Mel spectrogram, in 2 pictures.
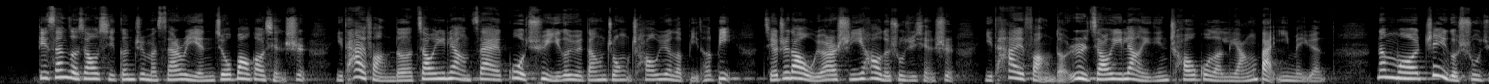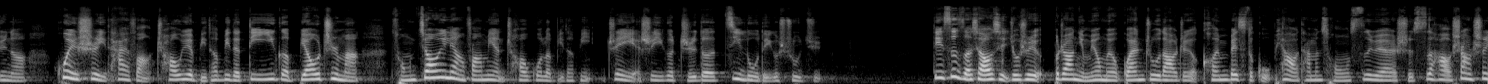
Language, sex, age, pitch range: Chinese, female, 20-39, 195-250 Hz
